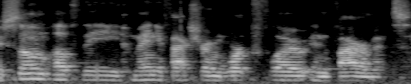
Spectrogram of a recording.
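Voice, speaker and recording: At a fairly slow pace, a man speaks with a slight Southern US accent. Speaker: applications engineer presenter. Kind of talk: webinar presentation.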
